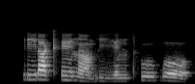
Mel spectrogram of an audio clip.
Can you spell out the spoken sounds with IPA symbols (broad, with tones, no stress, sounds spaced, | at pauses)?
ɾ i˦ ɾ a˦ kʰ e˦ n ã˨ b i˦˨ ɣ e˨ n tʰ uː˦ ɓ o˦˨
